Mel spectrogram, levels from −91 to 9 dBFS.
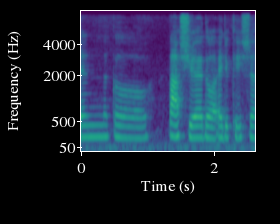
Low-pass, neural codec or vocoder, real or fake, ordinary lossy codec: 7.2 kHz; none; real; none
